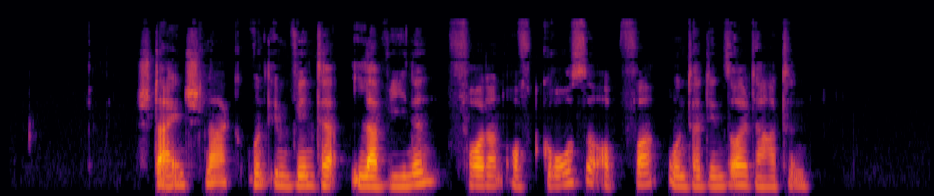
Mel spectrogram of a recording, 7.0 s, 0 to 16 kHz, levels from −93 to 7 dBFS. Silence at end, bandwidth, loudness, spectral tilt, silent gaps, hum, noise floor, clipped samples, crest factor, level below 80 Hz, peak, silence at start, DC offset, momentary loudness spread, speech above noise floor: 0.95 s; 11.5 kHz; -26 LUFS; -6 dB/octave; none; none; -81 dBFS; under 0.1%; 24 dB; -76 dBFS; -2 dBFS; 1.05 s; under 0.1%; 12 LU; 56 dB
